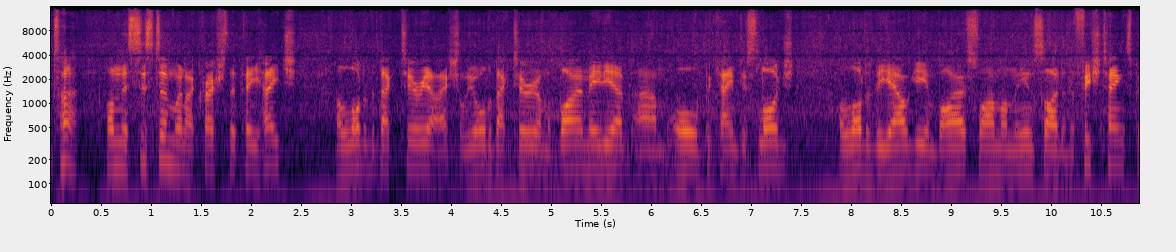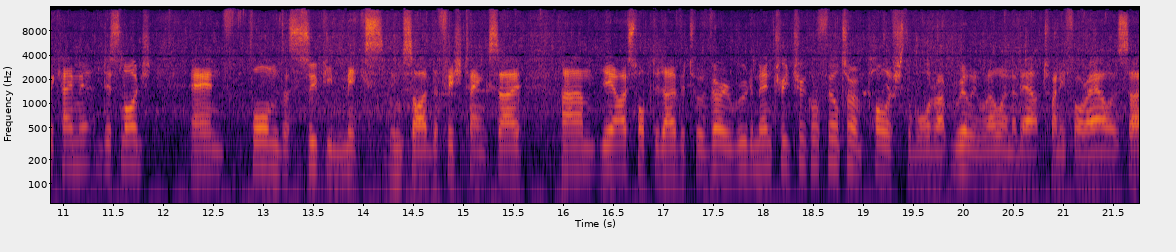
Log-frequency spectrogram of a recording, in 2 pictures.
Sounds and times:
Speech: 0.0s - 21.7s.

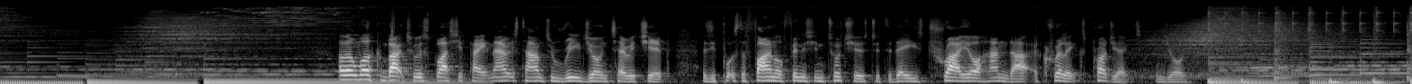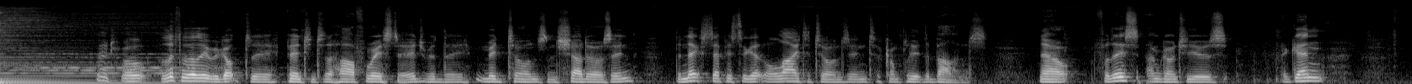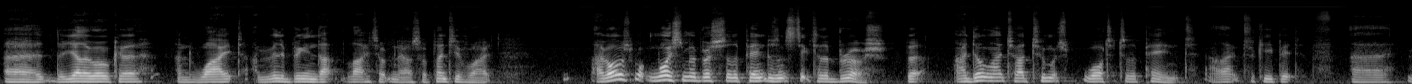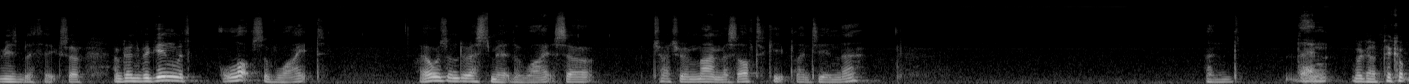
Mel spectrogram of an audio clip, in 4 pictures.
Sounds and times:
Speech: 3.4s - 12.1s, 15.1s - 27.4s, 28.3s - 33.2s, 33.9s - 45.7s, 46.5s - 51.1s, 54.4s - 56.4s.

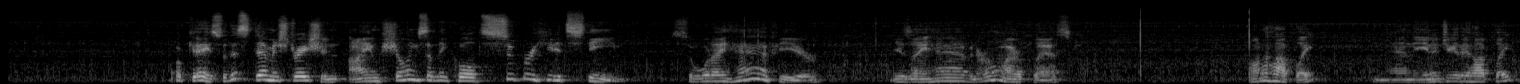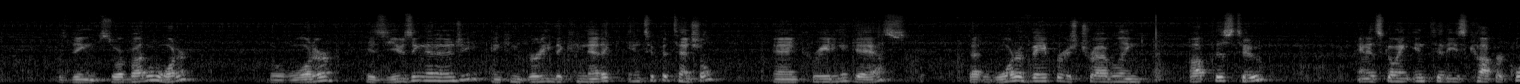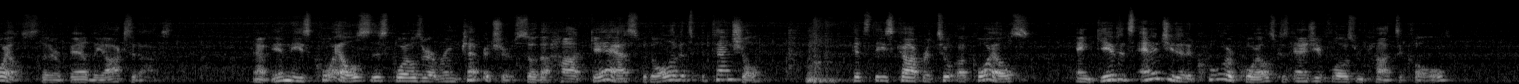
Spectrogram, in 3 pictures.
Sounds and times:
Speech: 1.7s - 8.2s, 8.9s - 10.8s, 12.5s - 15.2s, 15.8s - 17.2s, 17.9s - 24.3s, 24.9s - 27.9s, 28.8s - 32.2s, 32.9s - 38.1s, 38.9s - 44.9s.

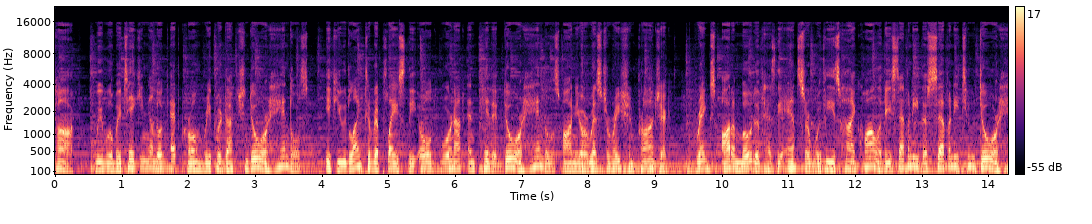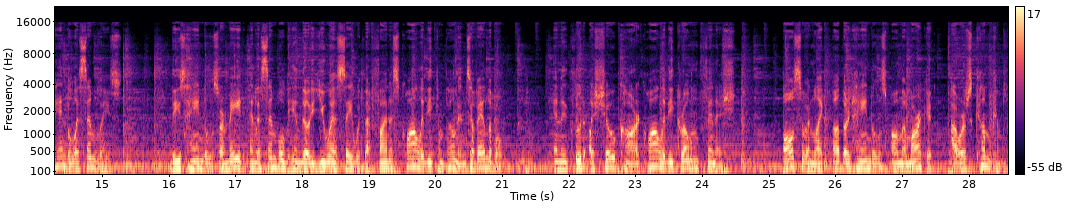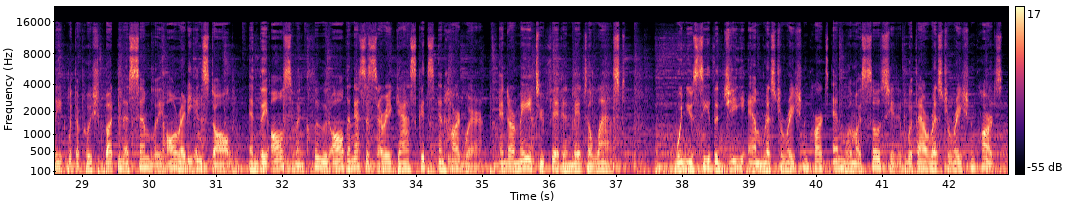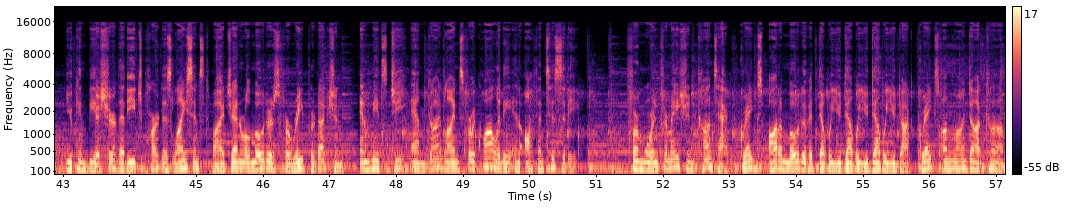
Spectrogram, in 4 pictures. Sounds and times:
Speech: 0.0s - 15.4s, 16.0s - 21.1s, 21.8s - 24.5s, 25.2s - 37.2s, 37.8s - 50.8s, 51.5s - 57.1s
Music: 0.0s - 57.1s.

